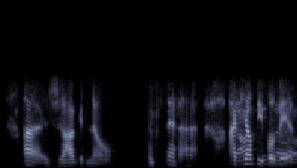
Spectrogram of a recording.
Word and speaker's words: Jagneaux: I tell people this, like I'm kind of chubby, and so I say no Jagneaux. You can say it like that, Jagneaux. That's the American way to say it, Jagneaux.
